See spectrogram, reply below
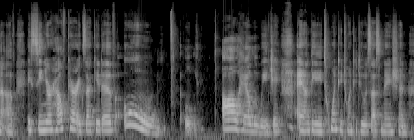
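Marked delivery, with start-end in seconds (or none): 2.5-5.6 mock reverence. Real, not acted.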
